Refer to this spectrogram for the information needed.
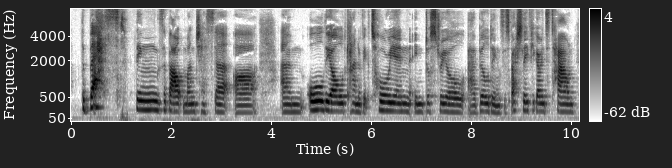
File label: MANCHESTER FEMALE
